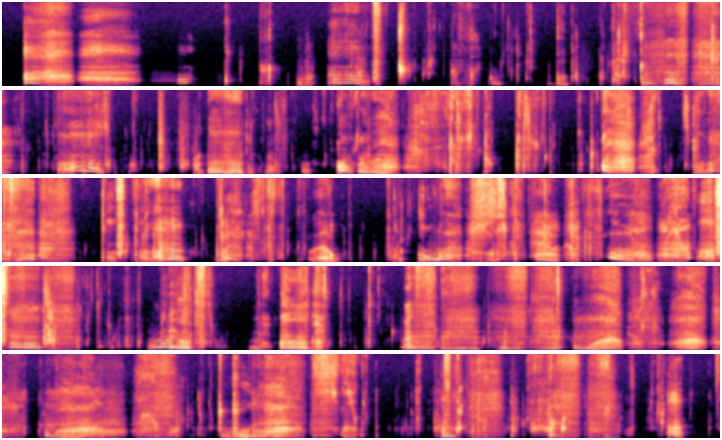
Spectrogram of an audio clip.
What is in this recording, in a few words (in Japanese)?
ちゅぅ…んちゅ…, 右耳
